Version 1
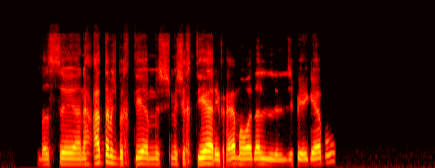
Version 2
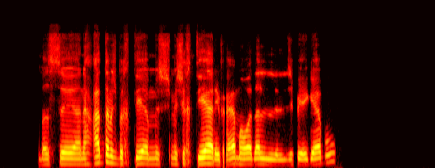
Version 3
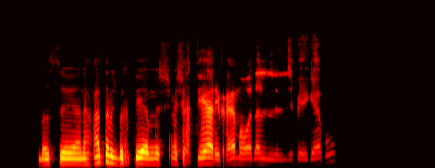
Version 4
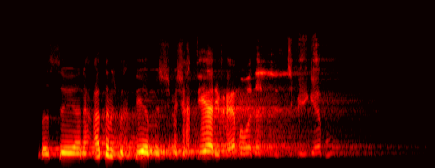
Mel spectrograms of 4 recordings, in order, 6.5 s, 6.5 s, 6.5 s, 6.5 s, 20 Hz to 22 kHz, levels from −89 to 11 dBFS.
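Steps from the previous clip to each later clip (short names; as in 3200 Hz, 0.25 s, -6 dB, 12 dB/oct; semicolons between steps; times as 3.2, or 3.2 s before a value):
gate with hold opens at -44 dBFS; gain +3 dB
vocal rider 2 s; band-pass sweep 260 Hz -> 6700 Hz, 1.89–4.43
brick-wall FIR high-pass 320 Hz; digital reverb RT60 3.1 s, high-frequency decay 0.6×, pre-delay 45 ms, DRR 14.5 dB; gain -1 dB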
